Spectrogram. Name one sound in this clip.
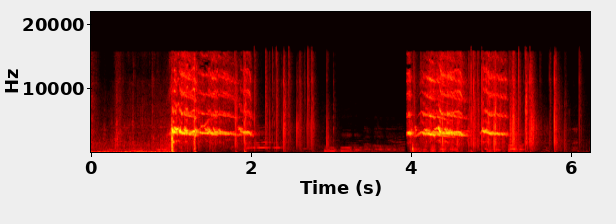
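Firecrackers whistle shrilly as they fizz and spin on the ground.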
